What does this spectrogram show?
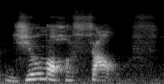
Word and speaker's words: Dilma Rousseff: Then his vice president, I believe, or someone connected to Lula, the first female president, who's called Dilma Rousseff, or that's how you pronounce it.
